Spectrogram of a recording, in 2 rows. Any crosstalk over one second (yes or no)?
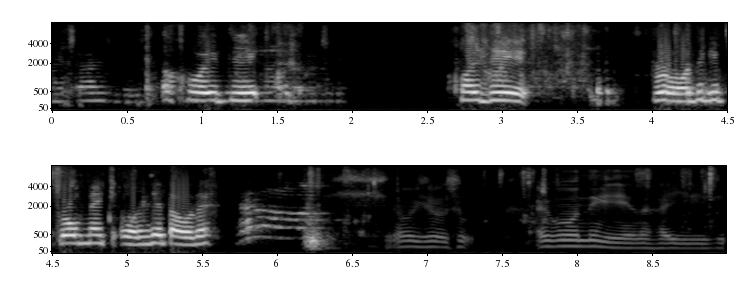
no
